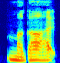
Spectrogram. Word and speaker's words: Magat: Yeah, Natalie, you touch It's Magat is my full name and I used to hate saying Maggot because it's so hard to pronounce for people.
